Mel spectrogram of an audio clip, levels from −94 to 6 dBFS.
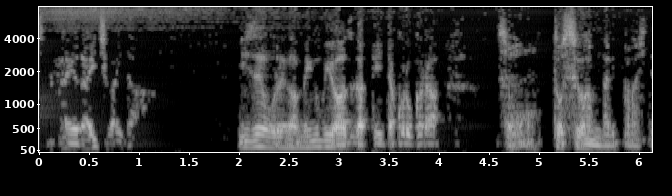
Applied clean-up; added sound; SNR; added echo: classical method spectral subtraction.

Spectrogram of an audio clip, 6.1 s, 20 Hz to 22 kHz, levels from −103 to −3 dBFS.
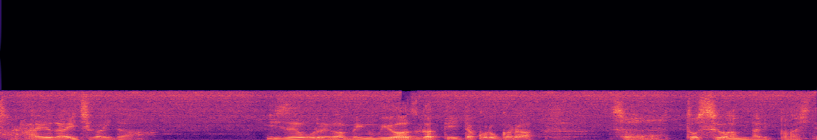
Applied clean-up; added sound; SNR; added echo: none; Hiss; 10 dB; none.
